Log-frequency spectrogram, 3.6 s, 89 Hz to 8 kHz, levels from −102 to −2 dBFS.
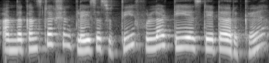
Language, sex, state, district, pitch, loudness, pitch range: Tamil, female, Tamil Nadu, Nilgiris, 250 Hz, -15 LUFS, 235-285 Hz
